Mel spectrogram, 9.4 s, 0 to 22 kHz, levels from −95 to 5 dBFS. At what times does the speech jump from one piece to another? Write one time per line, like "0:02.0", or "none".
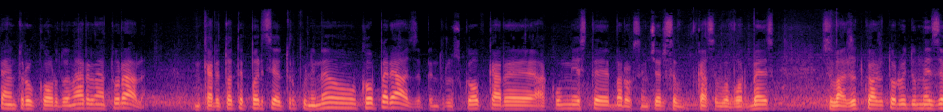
none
